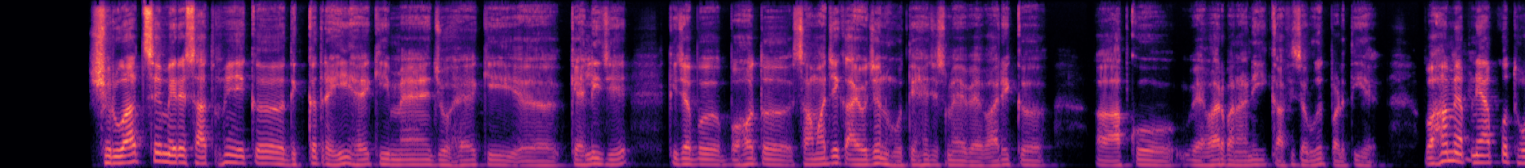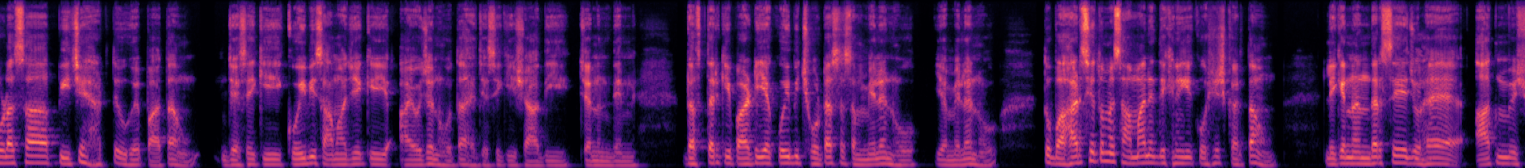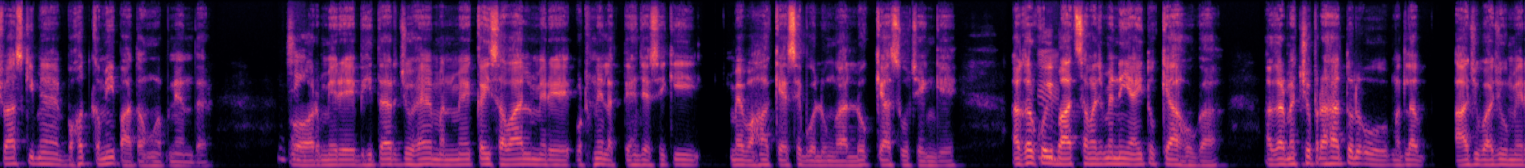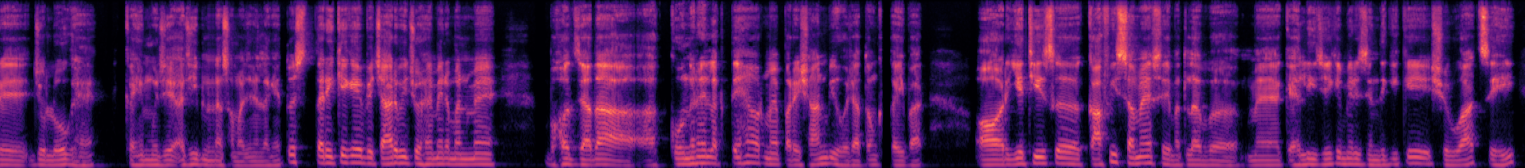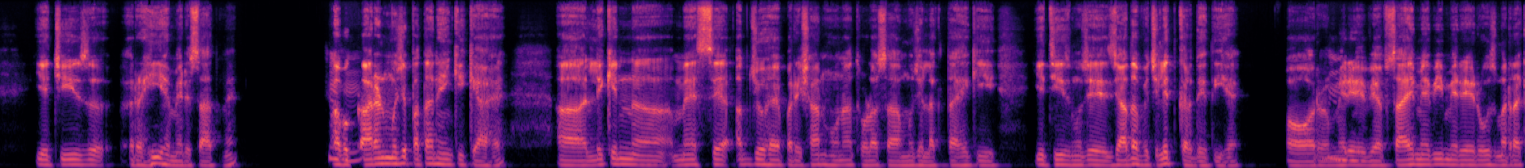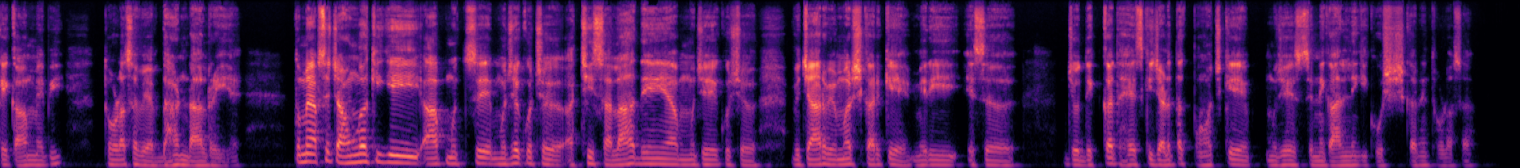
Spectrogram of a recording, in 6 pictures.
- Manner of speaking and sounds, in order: none
- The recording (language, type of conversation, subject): Hindi, advice, सामाजिक आयोजनों में मैं अधिक आत्मविश्वास कैसे महसूस कर सकता/सकती हूँ?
